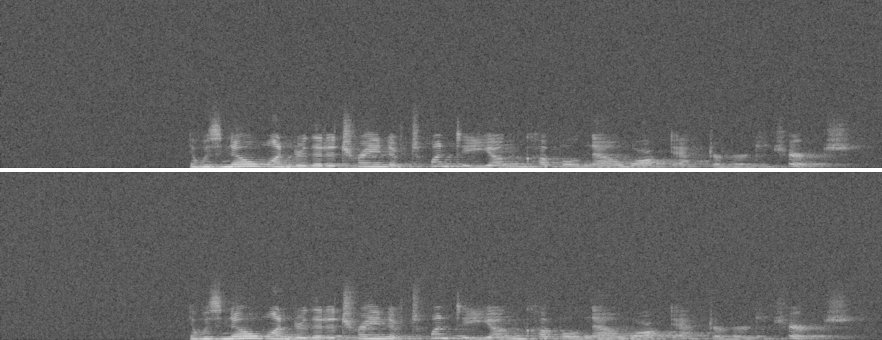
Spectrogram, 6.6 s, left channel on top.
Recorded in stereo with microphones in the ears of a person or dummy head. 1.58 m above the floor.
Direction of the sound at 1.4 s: 5° left (ahead or behind).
